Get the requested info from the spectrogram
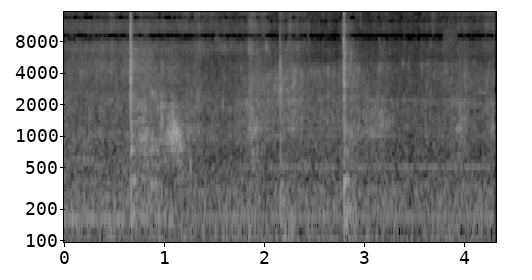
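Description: A spatula working raw ground beef in a skillet: faint stirring and scraping, with two sharp taps against the pan, one under a second in and one near three seconds in.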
